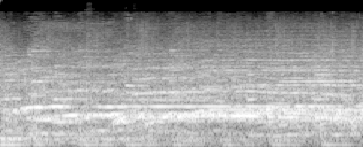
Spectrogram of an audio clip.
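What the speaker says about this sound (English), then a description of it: "The crowd has erupted, Wally" An arena crowd roars at a wrestler's entrance, a loud, sustained wall of cheering and shouting that holds steady throughout without a break.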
